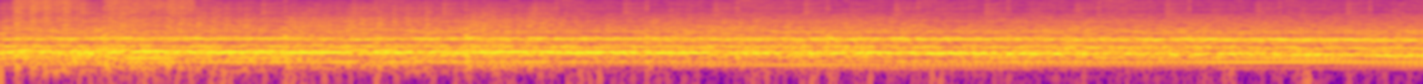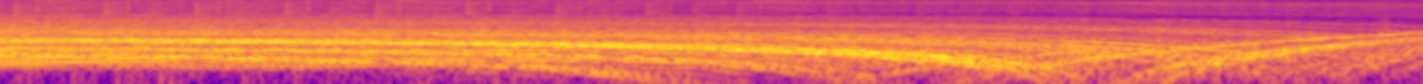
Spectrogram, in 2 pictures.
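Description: Beatless synthesizer passage in a neurofunk drum and bass track: a sustained chord of several whistle-like tones that, over the last few seconds, slides steeply down in pitch while rising sweeps begin near the end.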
